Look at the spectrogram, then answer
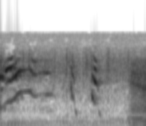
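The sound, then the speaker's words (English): A young male puppy, thought to be suffering from exposure, whimpers in a few short, high, wavering whines, one drawn out at the start and two brief ones after, over a soft steady background hum, with no talking. “He's hardly more than a pup.”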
